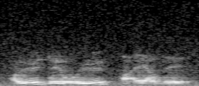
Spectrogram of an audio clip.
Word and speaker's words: Audouard: Qui s'écrit O-D... A-U-D-O-U-A-R-D. A-U-D-O-U-A-R-D, c'est la prononciation.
